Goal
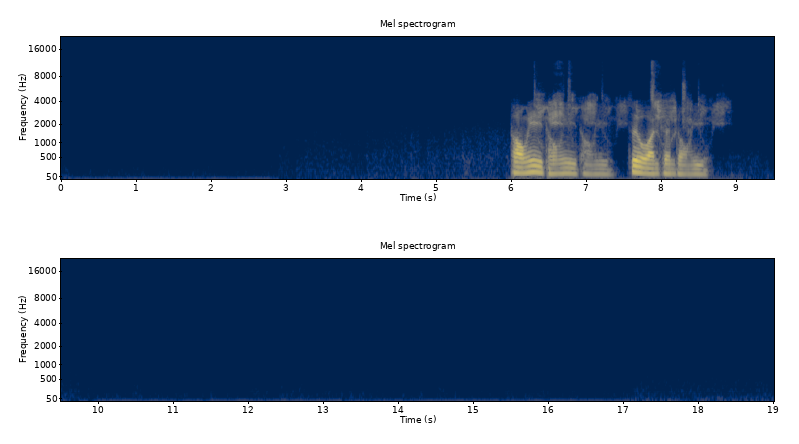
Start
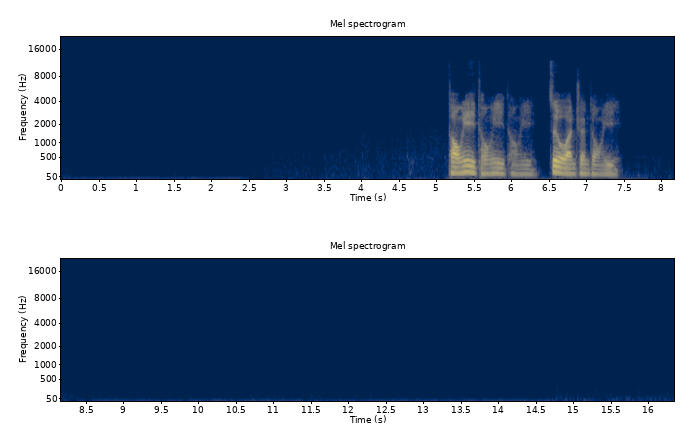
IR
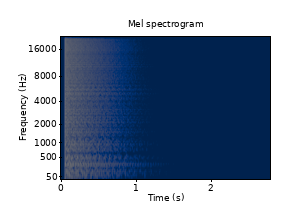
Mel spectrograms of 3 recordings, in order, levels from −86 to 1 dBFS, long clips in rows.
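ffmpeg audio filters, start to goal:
-filter_complex "[0:a]acrossover=split=2200[s0][s1];[s1]adelay=250[s2];[s0][s2]amix=inputs=2:normalize=0,atempo=0.86,volume=1.5"

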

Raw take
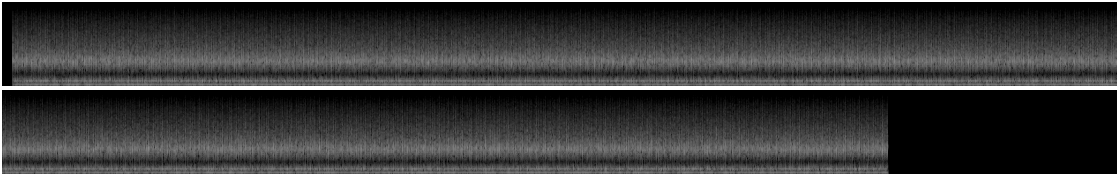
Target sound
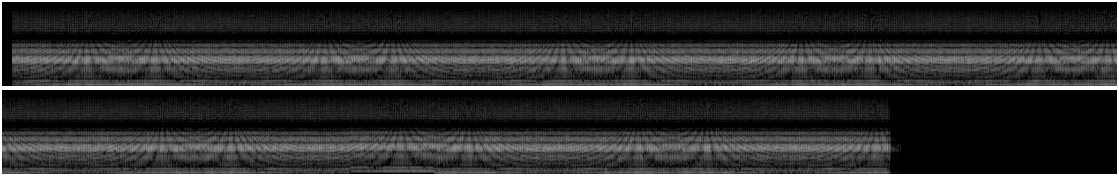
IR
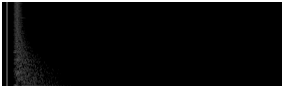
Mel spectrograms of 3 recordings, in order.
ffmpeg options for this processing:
-filter_complex "[0:a]asuperstop=centerf=3900:order=4:qfactor=1.2,acontrast=54,lowshelf=f=290:g=-12,aecho=1:1:1.5:0.93,asplit=2[s0][s1];[s1]adelay=110,lowpass=f=1400:p=1,volume=0.075,asplit=2[s2][s3];[s3]adelay=110,lowpass=f=1400:p=1,volume=0.28[s4];[s0][s2][s4]amix=inputs=3:normalize=0,flanger=delay=17.5:depth=6.9:speed=0.42,asettb=1/sr,asplit=3[s5][s6][s7];[s5]atrim=end=14.634[s8];[s6]atrim=start=14.63:end=15.48,asetpts=PTS-STARTPTS,afade=t=in:d=0.004:c=qsin,afade=t=out:st=0.846:d=0.004:c=qsin,afreqshift=64[s9];[s7]atrim=start=15.476[s10];[s8][s9]acrossfade=d=0.004:c1=hsin:c2=qsin[s11];[s11][s10]acrossfade=d=0.004:c1=qsin:c2=hsin,volume=0.668"

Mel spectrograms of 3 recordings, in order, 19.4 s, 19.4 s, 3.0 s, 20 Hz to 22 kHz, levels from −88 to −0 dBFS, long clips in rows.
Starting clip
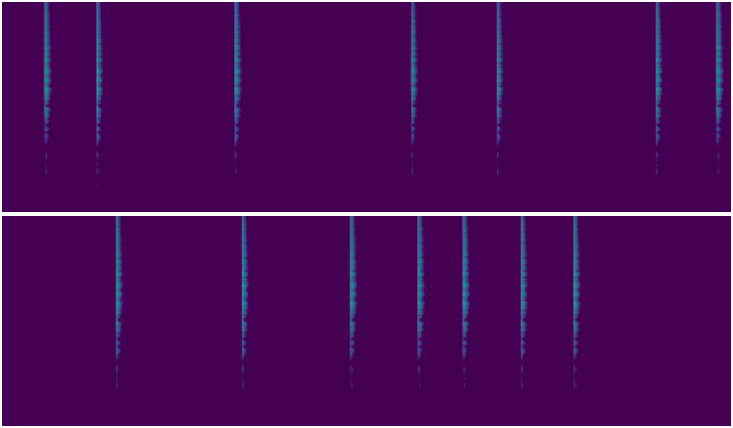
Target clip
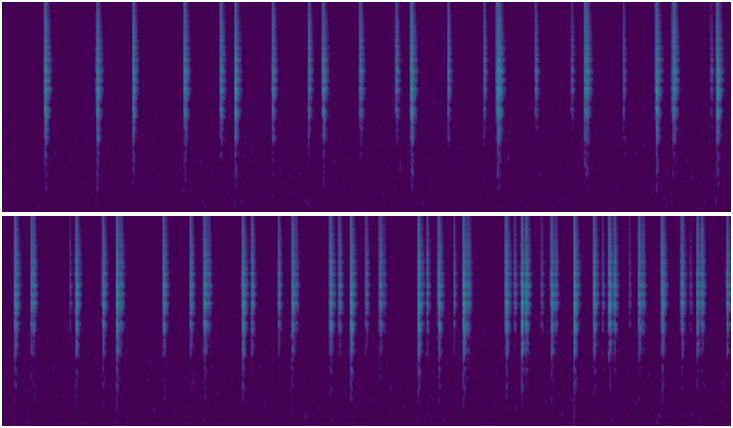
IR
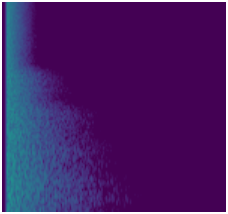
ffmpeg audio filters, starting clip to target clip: -filter_complex "[0:a]afftfilt=real='hypot(re,im)*cos(2*PI*random(0))':imag='hypot(re,im)*sin(2*PI*random(1))':win_size=512:overlap=0.75,aecho=1:1:1170|2340|3510|4680|5850|7020|8190|9360:0.531|0.319|0.191|0.115|0.0688|0.0413|0.0248|0.0149,acrossover=split=2900[s0][s1];[s1]acompressor=threshold=0.00447:ratio=4:attack=1:release=60[s2];[s0][s2]amix=inputs=2:normalize=0,volume=5.62"

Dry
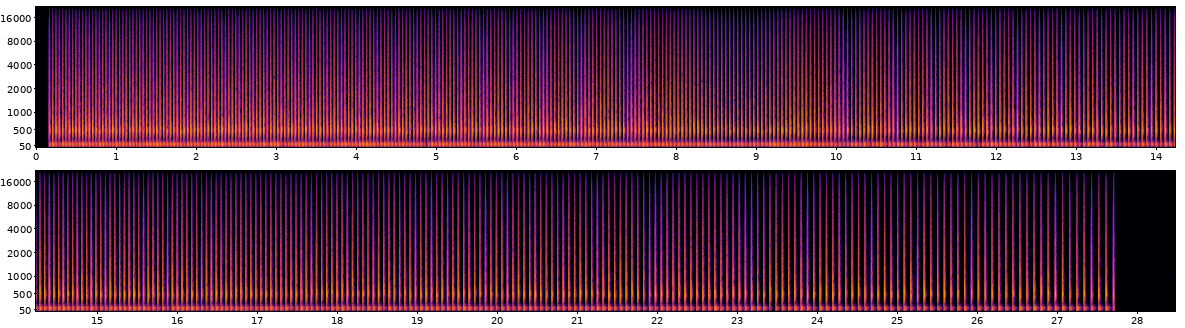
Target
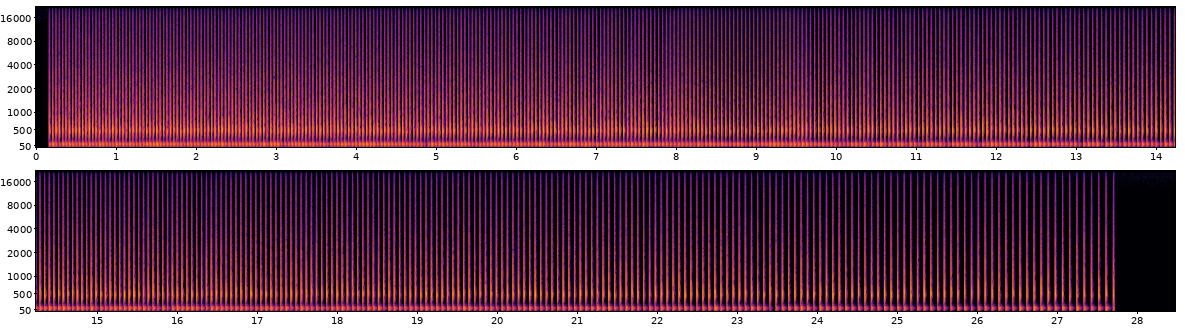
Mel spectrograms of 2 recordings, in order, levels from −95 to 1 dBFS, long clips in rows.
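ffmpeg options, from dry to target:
-af "highshelf=f=12000:g=10.5"

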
